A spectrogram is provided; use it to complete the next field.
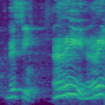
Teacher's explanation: मूर्धन्य देखना, जीभ पलटी, तुरंत पलटेगी जीभ, री बोल के देखना।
